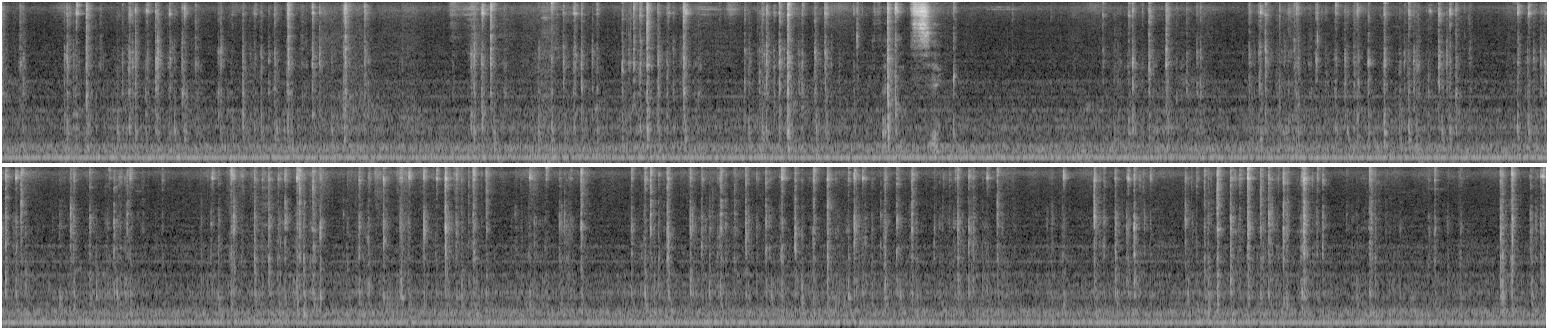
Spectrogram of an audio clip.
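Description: Typing on a computer keyboard: irregular runs of key clicks, with one louder clack about nine seconds in, over a steady low hum.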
